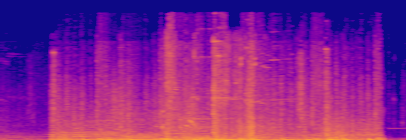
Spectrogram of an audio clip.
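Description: Rapid bursts of gunfire from the fast-paced shooter game Ultrakill, loud and dense for about three seconds of overlapping shots and impacts, with no talking.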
